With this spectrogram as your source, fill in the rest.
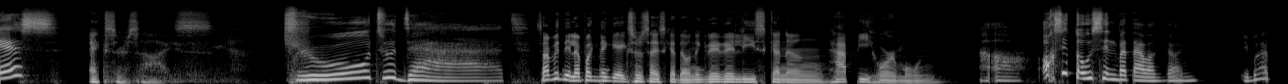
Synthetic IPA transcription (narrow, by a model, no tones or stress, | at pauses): ʔɛs | ʔɛksɛɹsajs | t̪ɹut̪ʊd̪a | t̪̚saːbɪnɪlapɐɡ̚nɐɡɛʔɛksɛɹsajskɐd̪awnɐɡɾɛɾɛliskɐnɐŋɦaːpiɦoɹmo̰n | ʔoːʔoʔoksɪt̪owsɪnbɐt̪aːwɐɡ̚d̪on | ʔɪba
